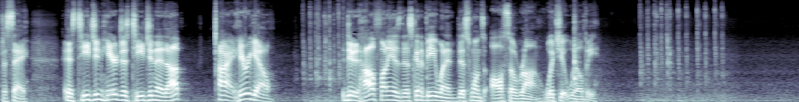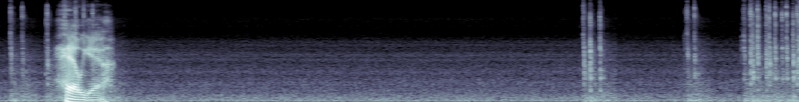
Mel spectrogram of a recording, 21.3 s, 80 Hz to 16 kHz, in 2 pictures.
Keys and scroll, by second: 3.1 alt+{, 3.7-5.0 typing, 5.4 Up, 7.4 Return, 8.4 ctrl+a, 8.5 [, 8.8 ctrl+u, 9.0 ctrl+u, 10.5 ctrl+u, 18.2 ctrl+d, 19.5 ctrl+u, 20.3 ctrl+a, 20.5-21.3 typing, 20.7 ctrl+c.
